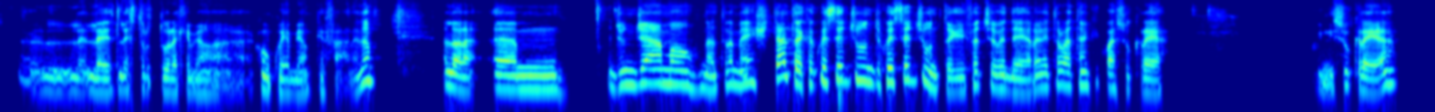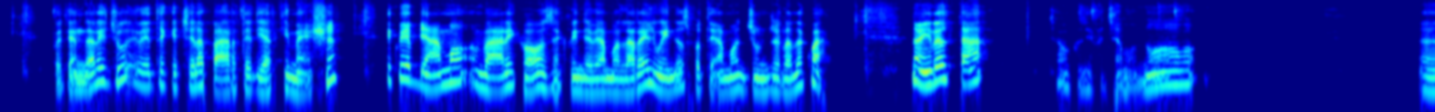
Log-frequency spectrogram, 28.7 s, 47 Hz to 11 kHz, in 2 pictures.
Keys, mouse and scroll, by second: 2.4 middle click, 6.0 click, 6.9 click, 11.9-13.7 drag, 14.9-16.8 drag, 25.1-28.3 drag.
